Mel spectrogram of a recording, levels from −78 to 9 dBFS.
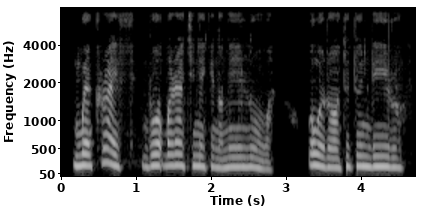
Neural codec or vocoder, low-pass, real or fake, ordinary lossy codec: none; 7.2 kHz; real; none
